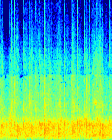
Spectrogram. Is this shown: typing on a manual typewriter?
no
